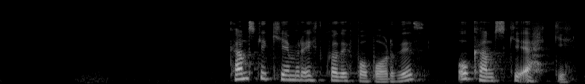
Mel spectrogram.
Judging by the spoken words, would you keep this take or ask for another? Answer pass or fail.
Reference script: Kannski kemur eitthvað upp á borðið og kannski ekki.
pass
